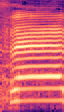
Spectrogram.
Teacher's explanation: ثا د ژبې سر او برني دوو غاښونو من سره ولګي نو هغې نه ثا ادا کېږي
